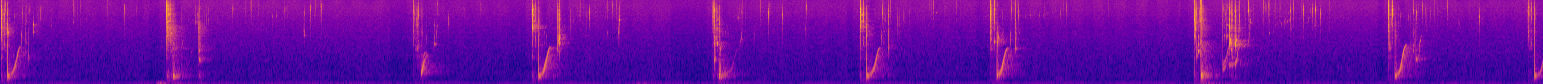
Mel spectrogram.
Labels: Is something dripping?
yes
